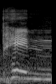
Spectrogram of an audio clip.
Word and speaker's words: Pin: uh pin it's pronounced pin now it's pronounced pin they confirmed it on their socials it's pronounced pin not pan so even though she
